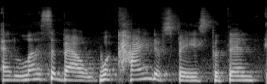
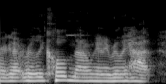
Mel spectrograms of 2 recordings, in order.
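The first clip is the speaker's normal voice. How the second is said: ordinary talk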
